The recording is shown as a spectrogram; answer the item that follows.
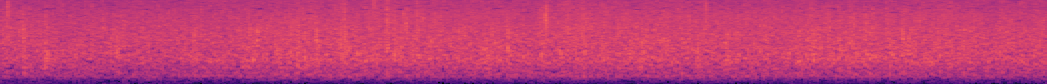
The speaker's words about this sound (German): Auf einmal merken wir, dass Regentropfen fallen.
